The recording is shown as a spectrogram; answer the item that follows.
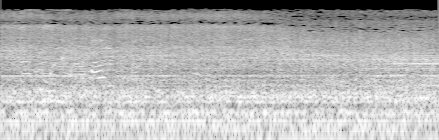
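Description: Passenger ferry's engines running, a steady loud low rumble heard from the open deck, with faint voices underneath.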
